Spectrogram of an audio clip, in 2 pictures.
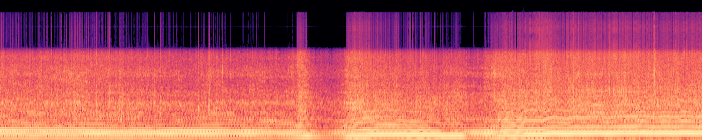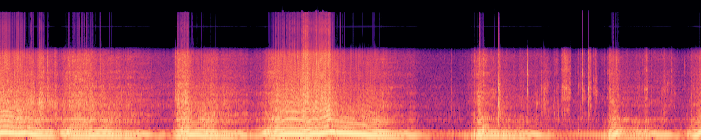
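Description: Suzuki Samurai engine revving under load while crawling up a rocky slope. It holds high revs for the first few seconds, then the throttle is worked up and down over and over, with the engine dropping back briefly several times.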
